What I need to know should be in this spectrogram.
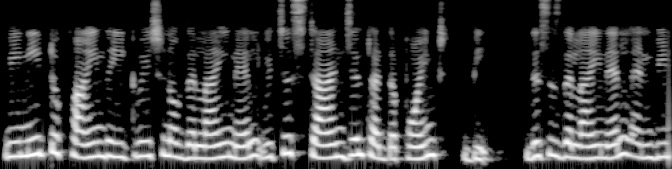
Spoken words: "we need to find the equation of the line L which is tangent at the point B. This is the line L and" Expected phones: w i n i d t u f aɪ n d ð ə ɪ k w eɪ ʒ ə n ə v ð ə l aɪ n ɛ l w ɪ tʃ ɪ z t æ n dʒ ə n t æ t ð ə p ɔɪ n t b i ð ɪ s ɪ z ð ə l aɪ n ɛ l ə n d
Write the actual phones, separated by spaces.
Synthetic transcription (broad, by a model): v i n i d t u f aɪ n d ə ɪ k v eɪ ʃ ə n ə v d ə l aɪ n ɛ l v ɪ tʃ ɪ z t æ n dʒ ə n t æ t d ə p ɔɪ n t b i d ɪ s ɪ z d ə l aɪ n ɛ l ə n d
